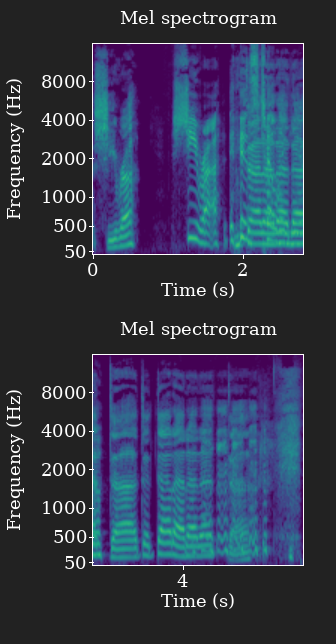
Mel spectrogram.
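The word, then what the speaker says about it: Shera: Oh, and it's his assistant, Shara, who is telling you this. I believe it's pronounced Shira.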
